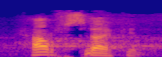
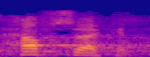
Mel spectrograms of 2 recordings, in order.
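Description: Both takes have the same delivery.

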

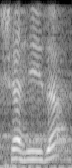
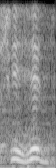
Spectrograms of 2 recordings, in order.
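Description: First: Open a after sh, i after h. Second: Vowel i after sh, i after h.

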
